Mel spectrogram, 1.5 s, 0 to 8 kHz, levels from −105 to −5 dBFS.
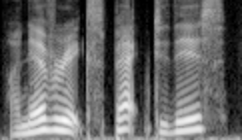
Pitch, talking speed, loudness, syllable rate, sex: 205 Hz, 160 wpm, -18 LUFS, 5.3 syllables/s, female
